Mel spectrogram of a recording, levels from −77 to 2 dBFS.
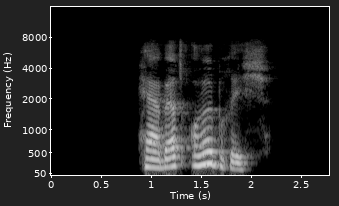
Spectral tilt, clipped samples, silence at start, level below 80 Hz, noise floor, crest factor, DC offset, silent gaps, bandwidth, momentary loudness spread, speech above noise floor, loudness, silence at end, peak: -6.5 dB/octave; under 0.1%; 0.9 s; -62 dBFS; -89 dBFS; 18 dB; under 0.1%; none; 7.8 kHz; 14 LU; 71 dB; -18 LUFS; 0.65 s; -2 dBFS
